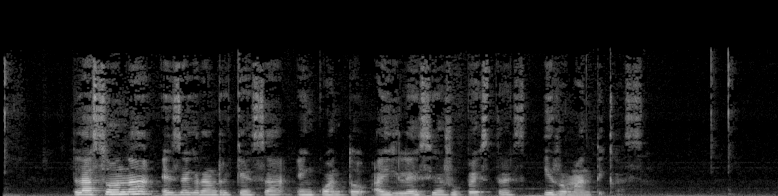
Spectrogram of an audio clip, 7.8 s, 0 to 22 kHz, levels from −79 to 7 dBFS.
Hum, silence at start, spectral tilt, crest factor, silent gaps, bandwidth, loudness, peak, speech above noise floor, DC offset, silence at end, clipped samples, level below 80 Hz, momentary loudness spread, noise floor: none; 0.05 s; -5 dB/octave; 18 dB; none; 16.5 kHz; -19 LUFS; -2 dBFS; 30 dB; under 0.1%; 1.35 s; under 0.1%; -42 dBFS; 21 LU; -49 dBFS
